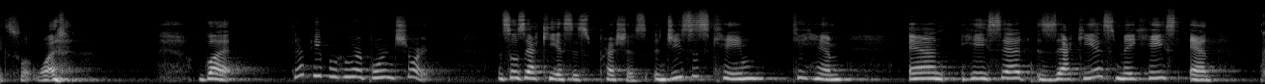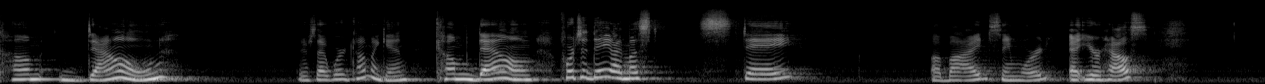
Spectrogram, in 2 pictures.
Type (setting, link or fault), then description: setting, large echoing room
